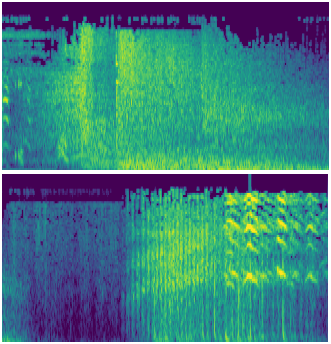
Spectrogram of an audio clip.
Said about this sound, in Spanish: De repente, muy alto, en el cielo nocturno, una explosión iluminó la selva. ¿Qué fue eso? Por la posición debería ser vuestra nave.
